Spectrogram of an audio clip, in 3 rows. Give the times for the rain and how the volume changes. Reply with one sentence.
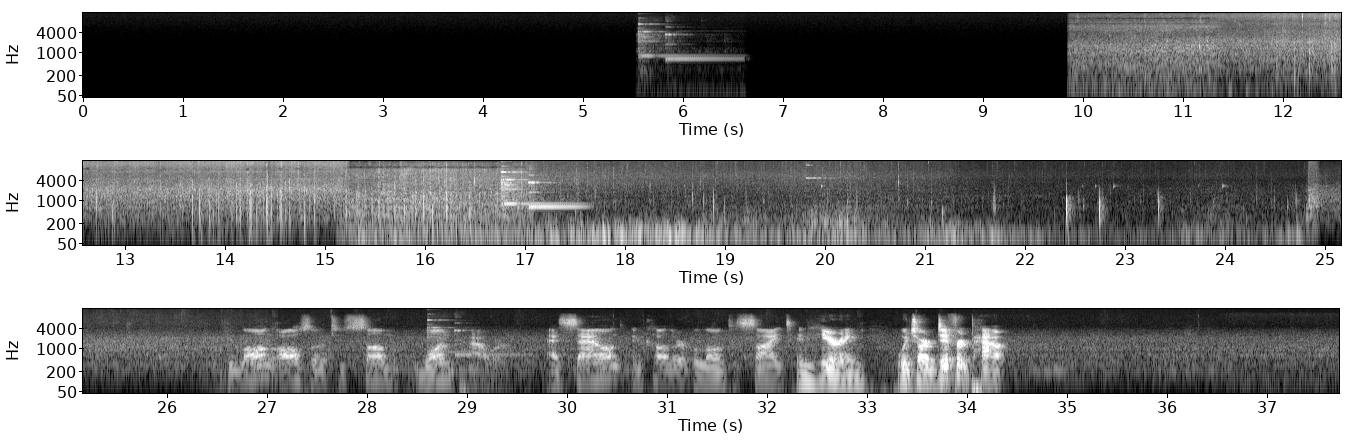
You can hear the rain from 9.8 to 37.6 s, getting quieter.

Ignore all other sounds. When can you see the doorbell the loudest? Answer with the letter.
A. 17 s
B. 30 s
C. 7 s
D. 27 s
A.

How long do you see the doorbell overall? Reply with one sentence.
The doorbell can be heard for 3 seconds in total.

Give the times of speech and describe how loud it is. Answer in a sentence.
The speech can be heard from 26.5 to 34.4 s, getting louder.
